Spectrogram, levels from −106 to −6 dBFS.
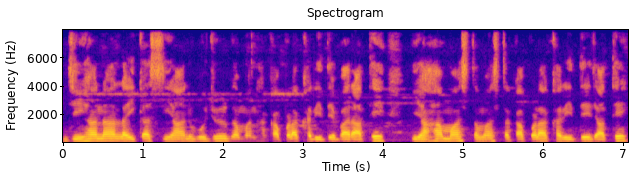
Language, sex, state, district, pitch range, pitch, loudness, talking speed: Chhattisgarhi, male, Chhattisgarh, Rajnandgaon, 120-140 Hz, 130 Hz, -18 LUFS, 135 wpm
